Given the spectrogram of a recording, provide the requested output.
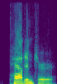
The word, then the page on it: patentor: American English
